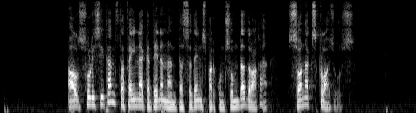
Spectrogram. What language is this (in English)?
Catalan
